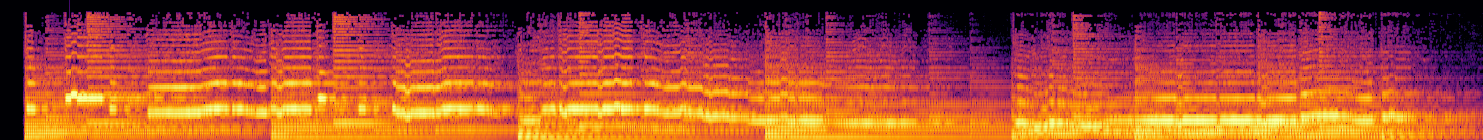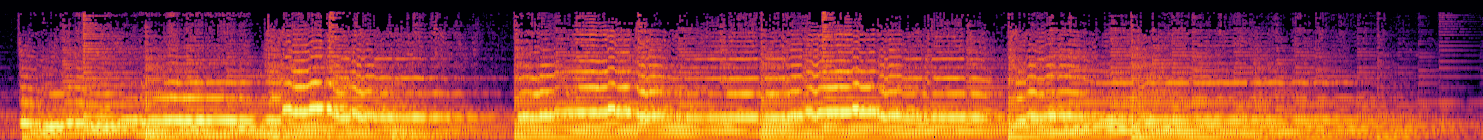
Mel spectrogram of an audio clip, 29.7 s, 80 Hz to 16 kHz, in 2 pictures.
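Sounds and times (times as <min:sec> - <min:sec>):
sad flute background music: 0:00.2 - 0:29.6.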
